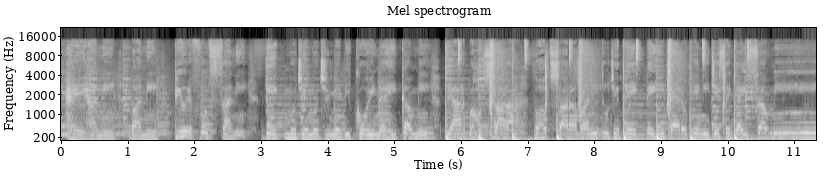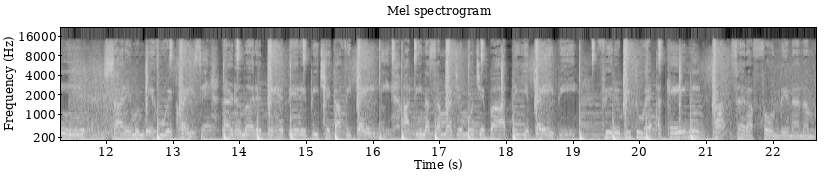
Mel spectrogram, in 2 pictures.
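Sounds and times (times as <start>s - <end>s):
remix ringtone music: 0.0s - 22.1s.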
